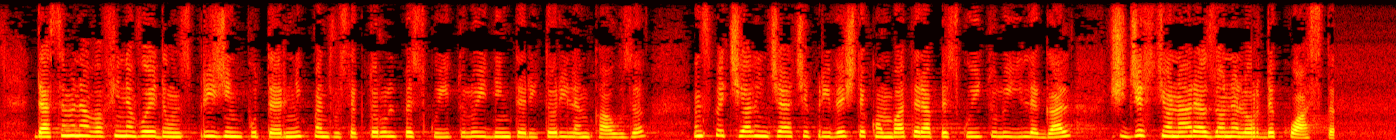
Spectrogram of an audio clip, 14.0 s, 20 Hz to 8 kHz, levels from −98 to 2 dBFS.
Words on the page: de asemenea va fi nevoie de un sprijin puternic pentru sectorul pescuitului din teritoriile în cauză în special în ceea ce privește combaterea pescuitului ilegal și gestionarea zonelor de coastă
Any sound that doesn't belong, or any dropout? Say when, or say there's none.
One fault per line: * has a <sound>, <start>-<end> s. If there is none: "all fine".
all fine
